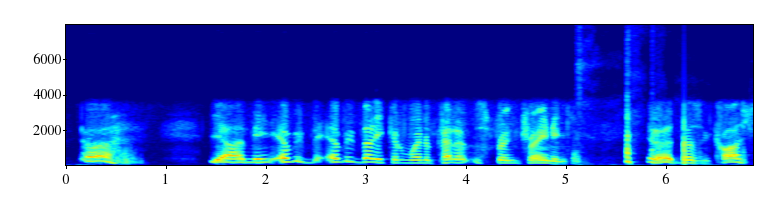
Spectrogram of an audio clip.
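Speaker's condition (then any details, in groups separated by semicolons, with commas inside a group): Cerebral palsy; unable to walk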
